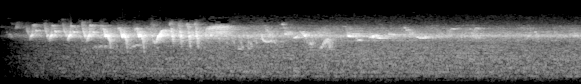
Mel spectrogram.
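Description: Birdsong, rapid high chirps and trills that start suddenly, over a steady high-pitched insect drone. The chirping thins out after about two seconds and the insect drone carries on alone.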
